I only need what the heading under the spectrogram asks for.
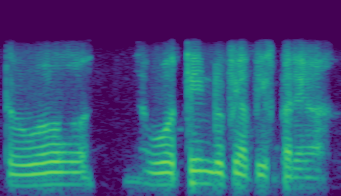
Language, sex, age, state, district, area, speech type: Hindi, male, 18-30, Bihar, Begusarai, rural, conversation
